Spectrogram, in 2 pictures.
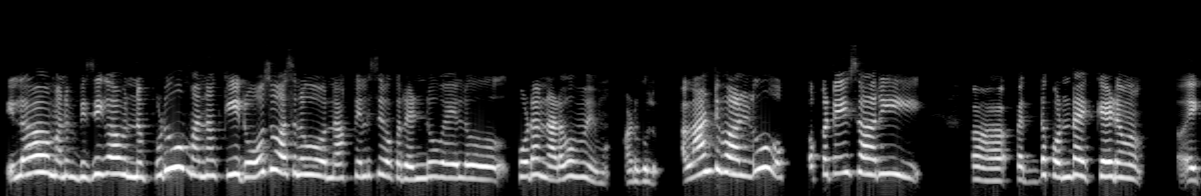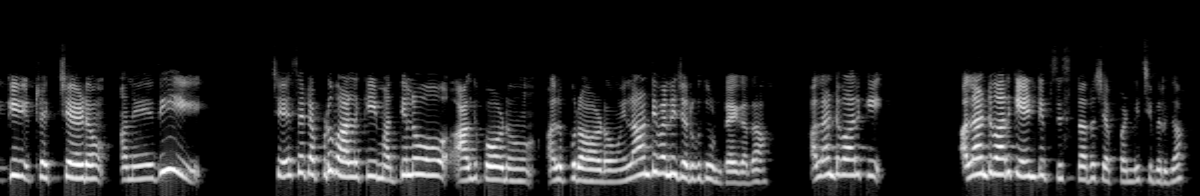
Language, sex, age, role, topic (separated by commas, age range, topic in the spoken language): Telugu, female, 30-34, host, నడక లేదా ట్రెక్కింగ్ చేయడం మీకు ఏమి ఇస్తుంది?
